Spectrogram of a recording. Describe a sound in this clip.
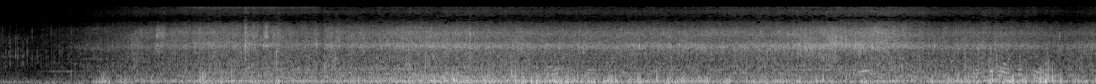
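Wind rushes past a moving car.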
